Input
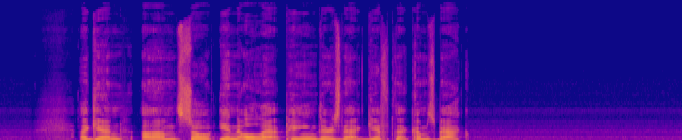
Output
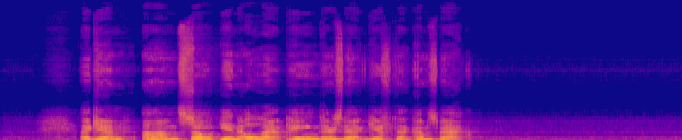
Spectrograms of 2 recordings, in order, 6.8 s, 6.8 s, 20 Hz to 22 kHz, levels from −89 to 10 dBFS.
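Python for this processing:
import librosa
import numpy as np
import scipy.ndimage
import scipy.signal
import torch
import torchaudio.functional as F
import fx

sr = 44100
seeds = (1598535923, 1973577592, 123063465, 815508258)

p1 = fx.curve_eq(x, sr, hz=(150.0, 230.0, 370.0, 580.0, 910.0, 3500.0, 6300.0, 11000.0, 16000.0), db=(0, -8, 4, 1, -1, 8, -27, 11, -1))
p2 = fx.chorus_voices(p1, sr, voices=6, hz=0.42, base_ms=27, depth_ms=2.8, mix_pct=60)
p3 = fx.low_shelf(p2, sr, hz=390.0, db=10.5)
p4 = fx.notch_comb(p3, sr, f0_hz=820.0)
p5 = p4 + fx.echo_thinned(p4, sr, ms=93, feedback_pct=45, hz=420.0, wet_db=-20.0, dry=0)
y = p5 * librosa.db_to_amplitude(4.0)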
